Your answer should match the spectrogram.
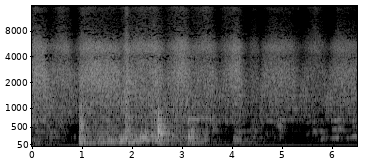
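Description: Felt whiteboard eraser rubbing across the board in repeated back-and-forth strokes, about two a second, wiping off marker writing.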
